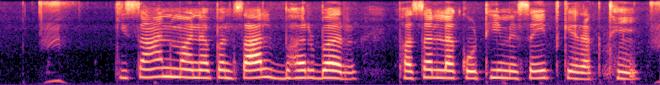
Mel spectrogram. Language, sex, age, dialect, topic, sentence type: Chhattisgarhi, female, 46-50, Northern/Bhandar, agriculture, statement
